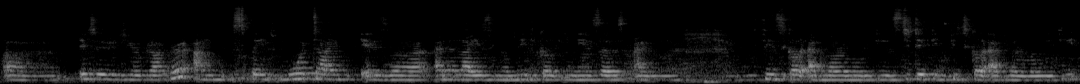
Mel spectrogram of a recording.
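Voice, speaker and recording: A woman's voice: mid-range voice, warm tone. A young woman from Nepal with a Nepali accent, giving earnest, rehearsed answers in a mock visa interview. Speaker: student visa applicant. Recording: roomy, distant, crowd behind.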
